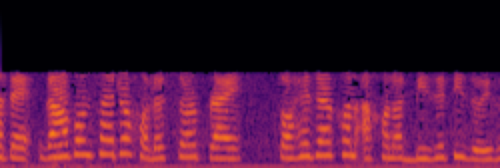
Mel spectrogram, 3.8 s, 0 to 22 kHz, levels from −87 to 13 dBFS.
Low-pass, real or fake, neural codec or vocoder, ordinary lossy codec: 3.6 kHz; real; none; none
